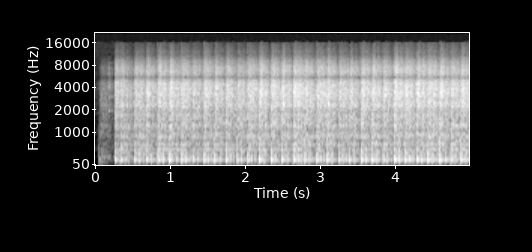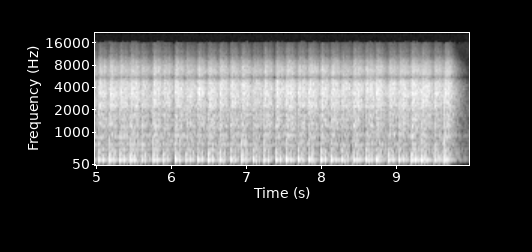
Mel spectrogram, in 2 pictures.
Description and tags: Snare roll, completely unprocessed. Recorded with one dynamic mike over the snare, using 5A sticks.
